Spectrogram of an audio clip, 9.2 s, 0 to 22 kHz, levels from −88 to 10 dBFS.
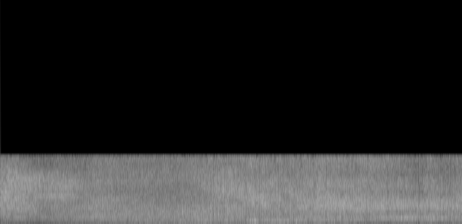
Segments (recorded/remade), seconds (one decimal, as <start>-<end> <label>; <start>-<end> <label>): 0.0-0.5 recorded; 0.5-1.4 remade; 1.4-7.8 recorded; 7.8-8.5 remade; 8.5-9.2 recorded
